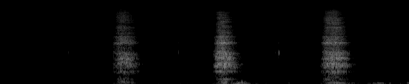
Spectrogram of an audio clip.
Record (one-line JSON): {"exhalation_length": "4.1 s", "exhalation_amplitude": 2860, "exhalation_signal_mean_std_ratio": 0.34, "survey_phase": "beta (2021-08-13 to 2022-03-07)", "age": "18-44", "gender": "Male", "wearing_mask": "No", "symptom_none": true, "smoker_status": "Never smoked", "respiratory_condition_asthma": false, "respiratory_condition_other": false, "recruitment_source": "REACT", "submission_delay": "3 days", "covid_test_result": "Negative", "covid_test_method": "RT-qPCR", "influenza_a_test_result": "Negative", "influenza_b_test_result": "Negative"}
